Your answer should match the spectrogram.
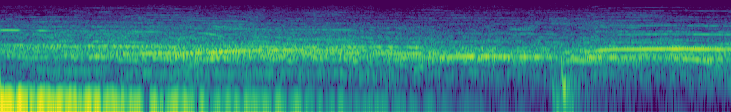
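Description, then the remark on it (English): A large crowd roars and cheers while many voices chant "We want Trump" together in unison for a rapper, a dense, steady wall of sound that holds at a constant loudness throughout. “Huge crowd, all chanting, we want Trump, to a very well-known rapper amongst the younger set,”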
